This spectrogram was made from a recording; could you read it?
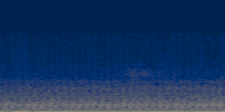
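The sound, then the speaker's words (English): A car drives steadily along a road, its low engine and tire rumble droning evenly and fairly loud throughout, as if heard from inside the vehicle, with no one speaking. “Park the car beside the road for a minute, dear.”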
